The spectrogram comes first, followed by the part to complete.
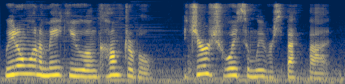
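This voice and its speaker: A woman's voice: medium pitch, expressive, fast talker, dull audio, natural voice. A woman voicing a considerate, curious disembodied voice inside a hero's head in a comic fan dub. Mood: reassuring. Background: music.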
